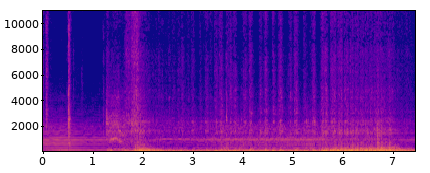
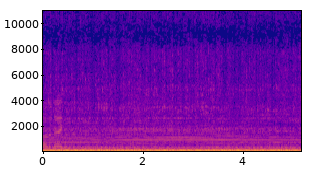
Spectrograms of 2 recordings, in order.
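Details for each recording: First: 1985 Chevy C10, Vortec 350 with Lunati cam, NGK TR55 plugs a couple months old, after earlier carburetor fix: lumpy, stumbling, irregular running with popping and backfiring on revving; likely misfire on at least two cylinders from failed spark plugs. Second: 1985 Chevy C10 with a Vortec 350 and Lunati cam, after three failed NGK TR55 plugs were replaced with old Autolites. Deep, steady V8 idle with no miss, now running on all eight cylinders.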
